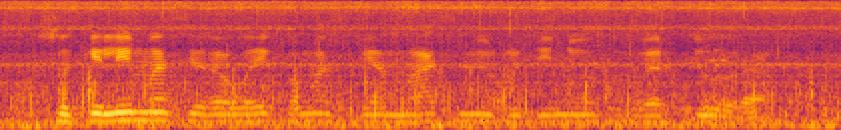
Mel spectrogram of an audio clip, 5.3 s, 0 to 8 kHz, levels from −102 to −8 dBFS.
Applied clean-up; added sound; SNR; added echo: none; Boiling; 0 dB; none.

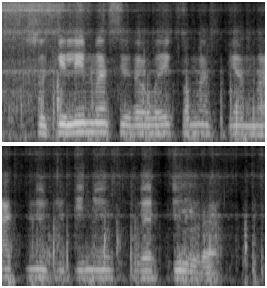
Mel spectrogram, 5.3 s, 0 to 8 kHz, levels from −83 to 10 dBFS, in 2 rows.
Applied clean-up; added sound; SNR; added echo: neural mask model RNNoise.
